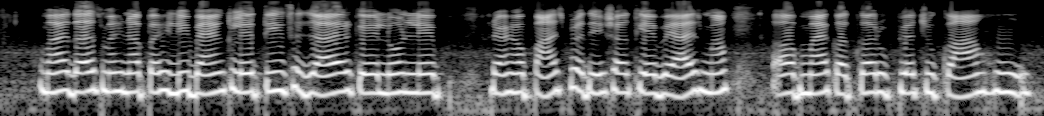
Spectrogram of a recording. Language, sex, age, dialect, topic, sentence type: Chhattisgarhi, female, 36-40, Central, banking, question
